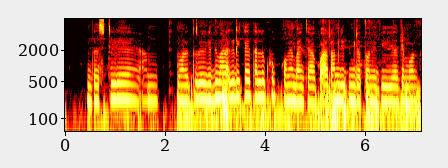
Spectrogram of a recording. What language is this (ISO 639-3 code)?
sat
